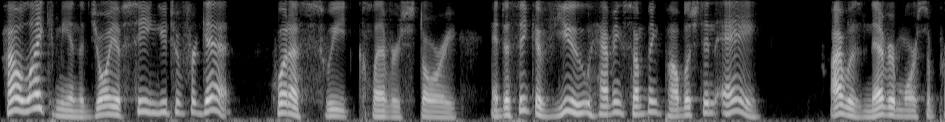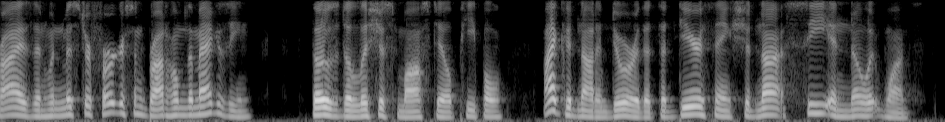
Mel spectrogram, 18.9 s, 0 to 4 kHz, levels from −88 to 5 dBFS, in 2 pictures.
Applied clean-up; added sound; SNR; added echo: neural mask model Resemble Enhance denoiser.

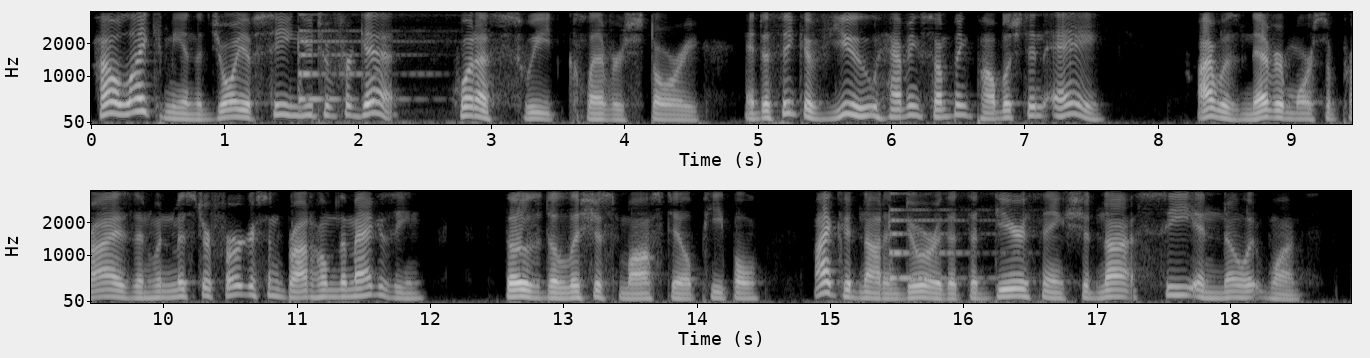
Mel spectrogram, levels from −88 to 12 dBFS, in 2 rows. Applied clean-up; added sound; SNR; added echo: none; Keyboard (musical); 13 dB; none.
